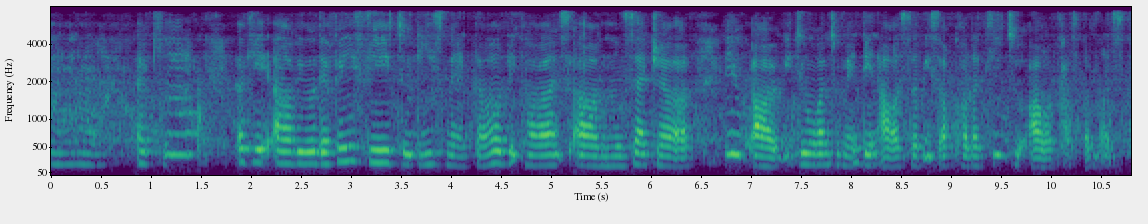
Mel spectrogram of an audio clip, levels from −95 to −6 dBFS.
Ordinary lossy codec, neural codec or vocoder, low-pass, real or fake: none; codec, 16 kHz, 4.8 kbps, FACodec; 7.2 kHz; fake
